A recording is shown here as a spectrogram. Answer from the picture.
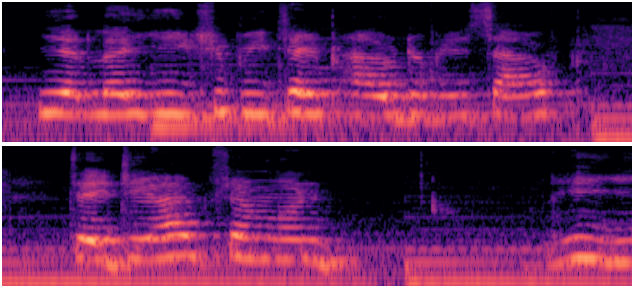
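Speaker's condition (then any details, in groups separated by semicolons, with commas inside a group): Cerebral palsy; arm tremors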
